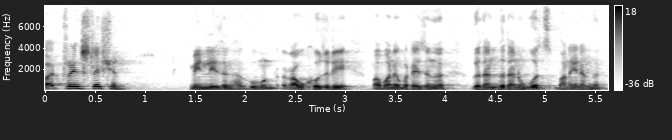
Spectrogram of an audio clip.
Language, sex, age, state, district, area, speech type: Bodo, male, 30-45, Assam, Baksa, urban, spontaneous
